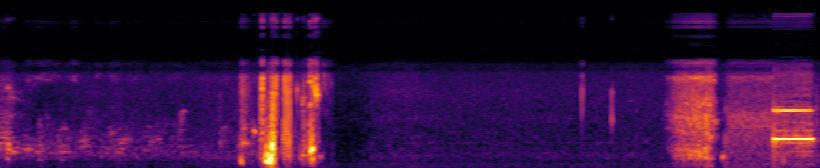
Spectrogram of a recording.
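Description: A phone gives short electronic beeps near the end, a clipped steady tone after a burst of noise, following a few faint clicks and earlier quiet talk and rustling during a podcast-style call.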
